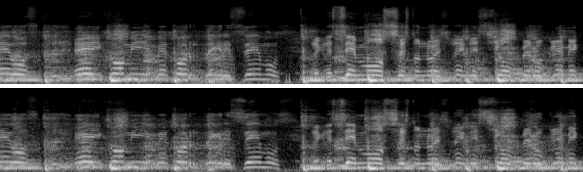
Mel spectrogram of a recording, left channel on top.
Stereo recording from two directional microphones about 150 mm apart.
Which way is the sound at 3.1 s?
90° left.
